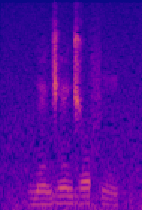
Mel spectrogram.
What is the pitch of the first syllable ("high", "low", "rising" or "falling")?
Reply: low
